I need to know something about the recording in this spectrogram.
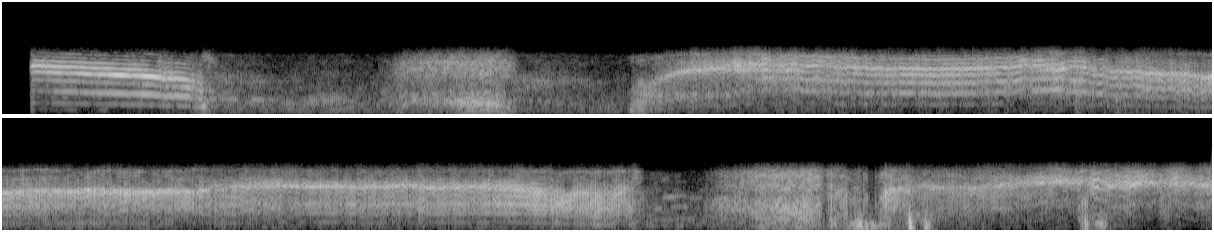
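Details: Domestic cat caterwauling: long, loud, wavering yowls with stacked harmonics, rising and falling in pitch, broken by short gaps and a few harsher bursts.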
